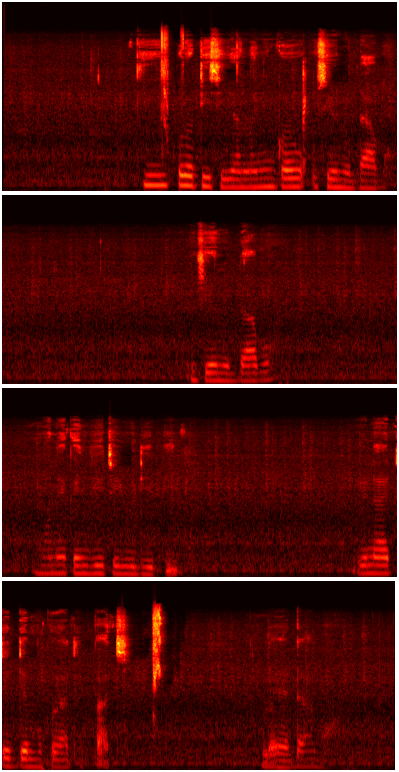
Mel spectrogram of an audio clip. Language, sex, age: Wolof, female, 25-35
